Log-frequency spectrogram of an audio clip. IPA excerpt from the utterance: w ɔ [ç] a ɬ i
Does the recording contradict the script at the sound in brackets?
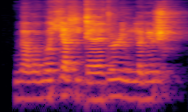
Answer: no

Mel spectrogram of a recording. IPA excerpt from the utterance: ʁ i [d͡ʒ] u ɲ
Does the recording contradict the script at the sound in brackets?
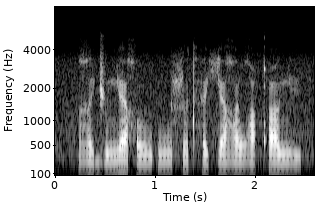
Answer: no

